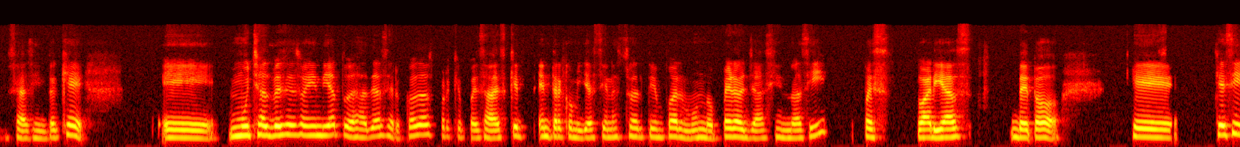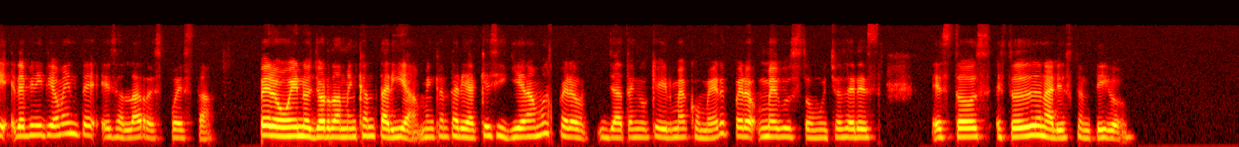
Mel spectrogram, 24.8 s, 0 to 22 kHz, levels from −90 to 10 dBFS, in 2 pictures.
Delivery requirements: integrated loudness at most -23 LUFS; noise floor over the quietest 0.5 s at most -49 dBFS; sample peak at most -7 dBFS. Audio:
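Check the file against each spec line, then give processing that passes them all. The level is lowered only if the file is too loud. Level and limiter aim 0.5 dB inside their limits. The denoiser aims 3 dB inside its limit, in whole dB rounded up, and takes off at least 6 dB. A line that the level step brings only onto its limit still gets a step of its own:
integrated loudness -18.0 LUFS: fail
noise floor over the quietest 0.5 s -60 dBFS: pass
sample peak -1.5 dBFS: fail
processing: trim -5.5 dB; peak limiter -7.5 dBFS

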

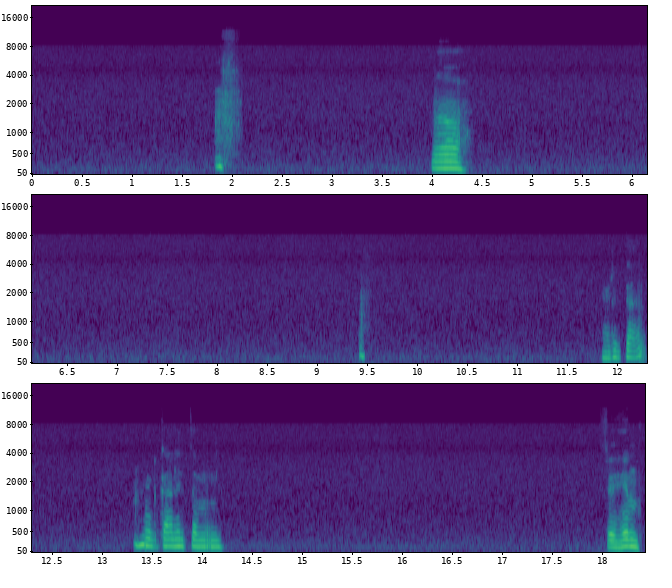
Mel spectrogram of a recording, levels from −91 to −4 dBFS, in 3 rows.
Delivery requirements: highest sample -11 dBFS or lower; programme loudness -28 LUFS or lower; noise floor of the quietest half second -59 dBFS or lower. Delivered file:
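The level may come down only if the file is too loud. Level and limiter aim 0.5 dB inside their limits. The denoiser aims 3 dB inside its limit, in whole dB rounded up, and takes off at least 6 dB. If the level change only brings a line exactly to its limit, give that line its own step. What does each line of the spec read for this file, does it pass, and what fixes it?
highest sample -16.5 dBFS: pass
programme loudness -37.5 LUFS: pass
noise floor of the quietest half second -66 dBFS: pass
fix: none needed

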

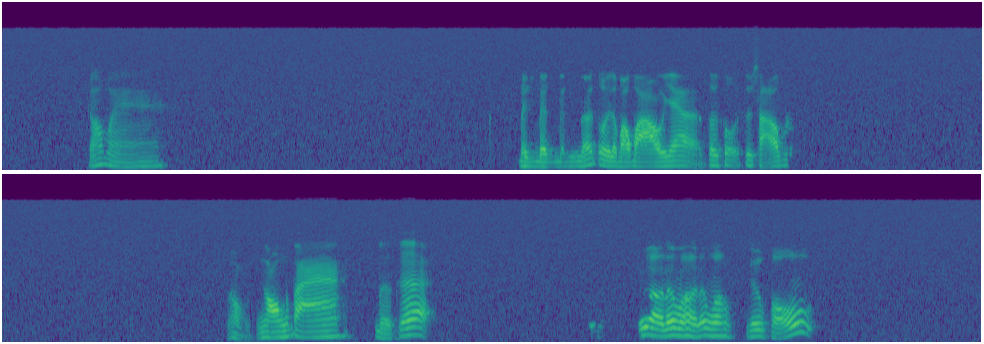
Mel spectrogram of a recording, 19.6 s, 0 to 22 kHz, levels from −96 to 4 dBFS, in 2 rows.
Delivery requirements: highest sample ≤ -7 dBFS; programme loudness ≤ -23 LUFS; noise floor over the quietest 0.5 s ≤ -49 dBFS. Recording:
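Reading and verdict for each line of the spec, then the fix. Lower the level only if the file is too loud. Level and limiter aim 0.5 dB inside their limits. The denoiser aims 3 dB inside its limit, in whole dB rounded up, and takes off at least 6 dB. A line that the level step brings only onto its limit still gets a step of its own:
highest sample -12.5 dBFS: pass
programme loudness -29.0 LUFS: pass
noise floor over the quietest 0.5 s -52 dBFS: pass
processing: none needed

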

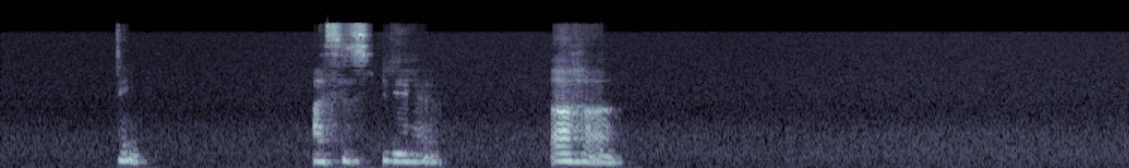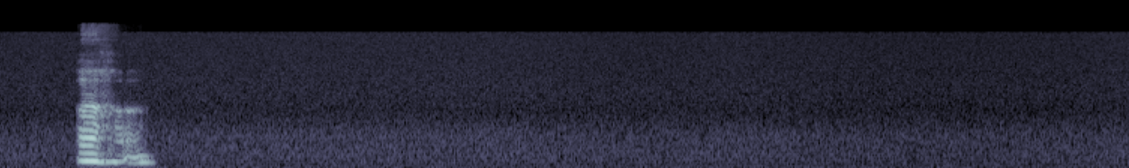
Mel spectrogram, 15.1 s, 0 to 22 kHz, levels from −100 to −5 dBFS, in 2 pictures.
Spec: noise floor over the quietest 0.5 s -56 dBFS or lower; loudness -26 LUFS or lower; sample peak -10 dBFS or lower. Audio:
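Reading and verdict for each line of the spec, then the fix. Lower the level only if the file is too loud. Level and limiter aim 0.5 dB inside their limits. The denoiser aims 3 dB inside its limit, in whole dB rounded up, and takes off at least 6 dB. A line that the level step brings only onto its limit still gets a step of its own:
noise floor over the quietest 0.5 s -67 dBFS: pass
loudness -30.0 LUFS: pass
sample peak -9.5 dBFS: fail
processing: peak limiter -10.5 dBFS

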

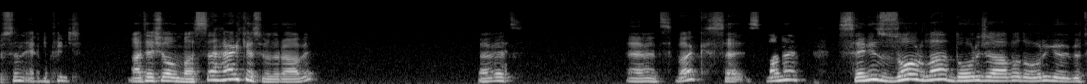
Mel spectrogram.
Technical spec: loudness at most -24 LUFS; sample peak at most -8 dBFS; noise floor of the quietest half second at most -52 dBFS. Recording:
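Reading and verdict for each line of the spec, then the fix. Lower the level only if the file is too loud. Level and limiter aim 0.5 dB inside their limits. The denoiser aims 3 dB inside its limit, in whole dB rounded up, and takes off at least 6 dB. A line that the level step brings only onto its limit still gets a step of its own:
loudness -18.5 LUFS: fail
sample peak -3.5 dBFS: fail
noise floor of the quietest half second -56 dBFS: pass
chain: trim -6 dB

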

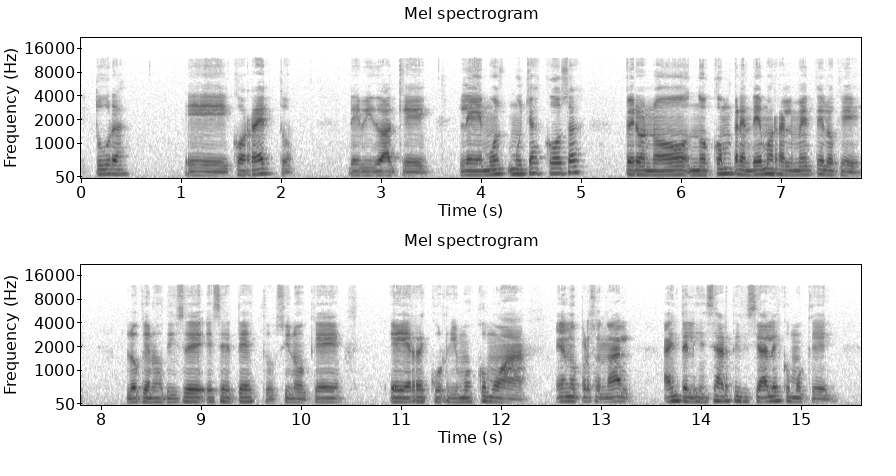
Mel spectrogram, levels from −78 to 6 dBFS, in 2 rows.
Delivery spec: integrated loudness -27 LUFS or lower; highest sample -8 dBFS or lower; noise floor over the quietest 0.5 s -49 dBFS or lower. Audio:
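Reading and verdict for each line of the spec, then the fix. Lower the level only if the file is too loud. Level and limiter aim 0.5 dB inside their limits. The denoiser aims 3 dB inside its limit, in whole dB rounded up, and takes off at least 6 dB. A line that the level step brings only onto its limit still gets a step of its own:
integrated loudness -22.0 LUFS: fail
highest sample -5.5 dBFS: fail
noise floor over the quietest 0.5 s -52 dBFS: pass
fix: trim -5.5 dB

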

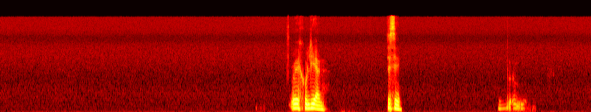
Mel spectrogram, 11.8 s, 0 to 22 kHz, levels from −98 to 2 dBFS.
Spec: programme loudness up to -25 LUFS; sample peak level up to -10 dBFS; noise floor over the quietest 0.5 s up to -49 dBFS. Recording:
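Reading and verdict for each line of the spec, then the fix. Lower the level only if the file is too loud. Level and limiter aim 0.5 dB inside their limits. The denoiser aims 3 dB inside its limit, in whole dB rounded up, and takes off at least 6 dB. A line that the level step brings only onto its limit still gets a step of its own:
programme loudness -17.5 LUFS: fail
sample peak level -2.5 dBFS: fail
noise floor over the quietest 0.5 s -55 dBFS: pass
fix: trim -8 dB

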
